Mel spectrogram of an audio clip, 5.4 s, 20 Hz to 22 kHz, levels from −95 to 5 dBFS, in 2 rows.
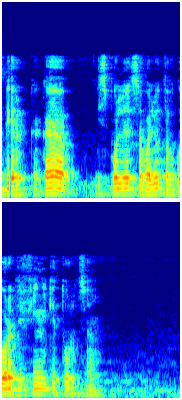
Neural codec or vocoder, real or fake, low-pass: codec, 16 kHz, 16 kbps, FreqCodec, larger model; fake; 7.2 kHz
